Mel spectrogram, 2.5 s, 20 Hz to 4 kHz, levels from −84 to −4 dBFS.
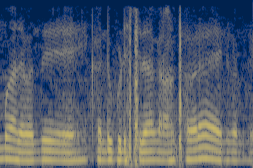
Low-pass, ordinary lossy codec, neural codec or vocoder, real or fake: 3.6 kHz; AAC, 32 kbps; none; real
